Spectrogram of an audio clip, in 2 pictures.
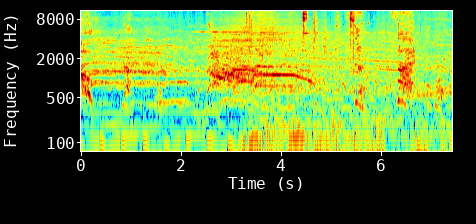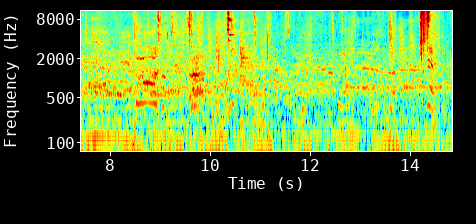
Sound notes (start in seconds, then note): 0.1 soldiers shouting; 3.1 tense dramatic music; 5.2 grunting with effort; 5.2 knives slicing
